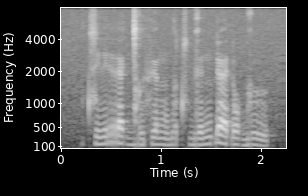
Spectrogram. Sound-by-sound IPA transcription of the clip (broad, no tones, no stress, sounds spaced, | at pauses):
t͡s i r ɛ ɡ͡ǀ ɯ fʲ a ŋ ɡ o t͡s ɡ e ŋ ɗ ɛ ɗ o ɡ ɯ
